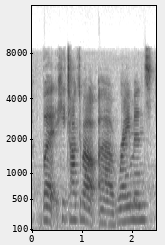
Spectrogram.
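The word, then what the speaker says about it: Riemann: he talked about uh rayman's I think it's pronounced ryman's U metric tensor Einstein's theory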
